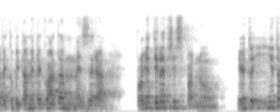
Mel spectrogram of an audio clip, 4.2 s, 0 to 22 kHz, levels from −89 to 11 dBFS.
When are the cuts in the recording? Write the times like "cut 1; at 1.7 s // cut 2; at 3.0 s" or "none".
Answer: cut 1; at 2.0 s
